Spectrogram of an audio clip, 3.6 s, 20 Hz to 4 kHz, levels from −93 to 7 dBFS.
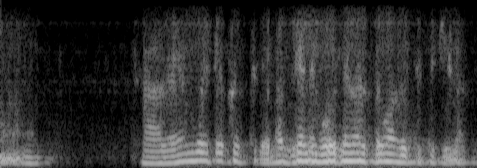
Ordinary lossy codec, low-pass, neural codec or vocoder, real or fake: Opus, 16 kbps; 3.6 kHz; vocoder, 22.05 kHz, 80 mel bands, HiFi-GAN; fake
